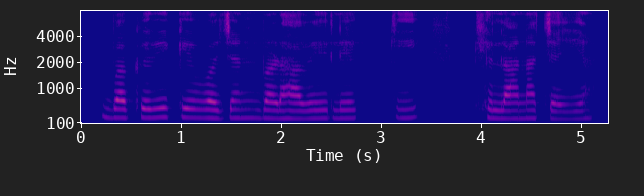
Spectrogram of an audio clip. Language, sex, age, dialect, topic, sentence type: Magahi, female, 25-30, Southern, agriculture, question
